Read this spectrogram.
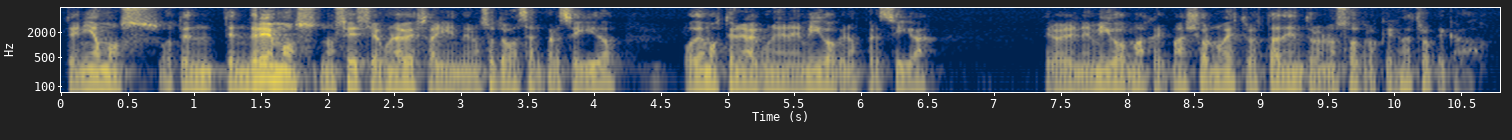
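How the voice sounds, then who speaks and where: A man, a pastor preaching an expository sermon, teaching with emphatic rises and soft low drops. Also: level tone, fast. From Argentina.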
